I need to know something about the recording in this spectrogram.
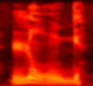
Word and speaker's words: long: ok so long remember you don't pronounce the final J will become long ok so phonetically it's long gagagaga long so long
